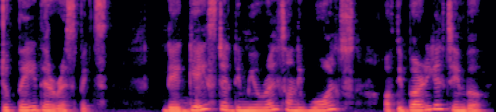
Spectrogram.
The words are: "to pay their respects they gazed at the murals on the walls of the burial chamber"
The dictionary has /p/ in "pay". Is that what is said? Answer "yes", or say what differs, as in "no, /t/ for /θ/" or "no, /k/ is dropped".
yes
